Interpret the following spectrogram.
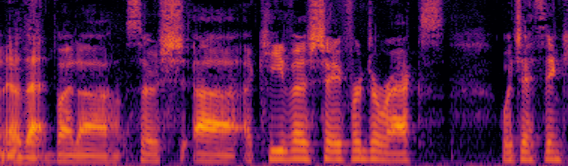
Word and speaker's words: Akiva: Akiva and Jorma, yeah.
